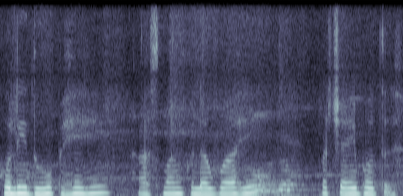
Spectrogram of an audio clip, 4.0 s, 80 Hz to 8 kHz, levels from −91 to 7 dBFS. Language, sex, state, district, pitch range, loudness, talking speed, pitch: Hindi, female, Haryana, Charkhi Dadri, 215-230 Hz, -17 LUFS, 150 wpm, 220 Hz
